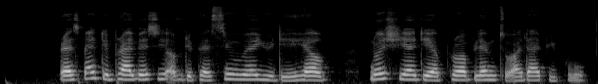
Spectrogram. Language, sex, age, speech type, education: Nigerian Pidgin, female, 15-29, read, tertiary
